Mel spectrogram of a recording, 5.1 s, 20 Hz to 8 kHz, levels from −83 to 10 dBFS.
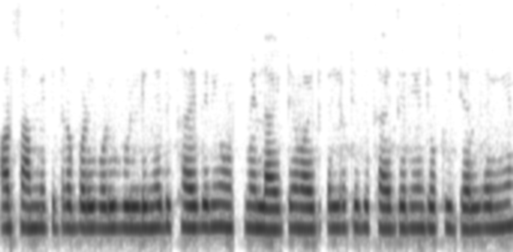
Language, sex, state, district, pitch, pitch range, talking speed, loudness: Hindi, female, Uttar Pradesh, Varanasi, 215 Hz, 215-220 Hz, 270 wpm, -15 LUFS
